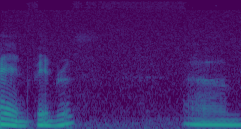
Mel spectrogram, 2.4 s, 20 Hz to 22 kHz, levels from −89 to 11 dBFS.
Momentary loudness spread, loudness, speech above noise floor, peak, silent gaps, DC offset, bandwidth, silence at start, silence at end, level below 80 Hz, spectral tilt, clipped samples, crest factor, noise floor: 19 LU; -42 LUFS; 20 dB; -22 dBFS; none; under 0.1%; over 20 kHz; 0 s; 0 s; -68 dBFS; -7 dB/octave; under 0.1%; 20 dB; -62 dBFS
